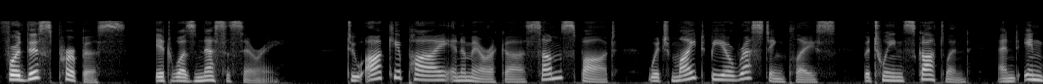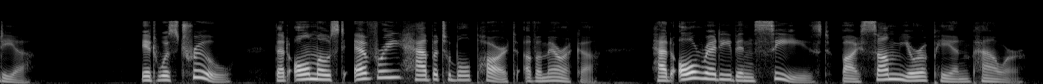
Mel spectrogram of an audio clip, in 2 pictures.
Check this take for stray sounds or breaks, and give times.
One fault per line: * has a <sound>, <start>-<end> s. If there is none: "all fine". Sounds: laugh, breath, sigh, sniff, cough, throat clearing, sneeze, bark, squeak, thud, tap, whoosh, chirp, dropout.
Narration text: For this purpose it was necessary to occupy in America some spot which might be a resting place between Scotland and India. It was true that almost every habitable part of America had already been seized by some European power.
all fine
